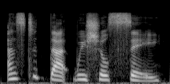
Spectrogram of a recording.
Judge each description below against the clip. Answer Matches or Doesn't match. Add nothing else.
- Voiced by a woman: Matches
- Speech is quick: Matches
